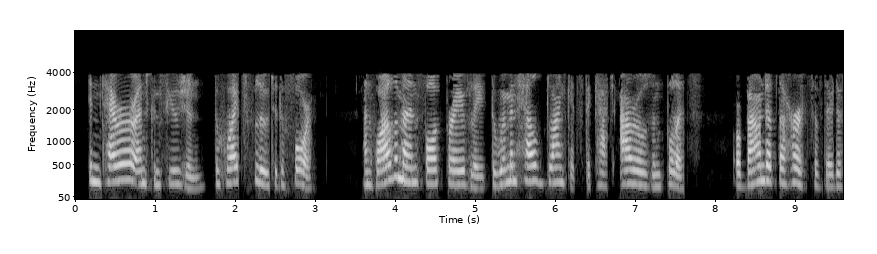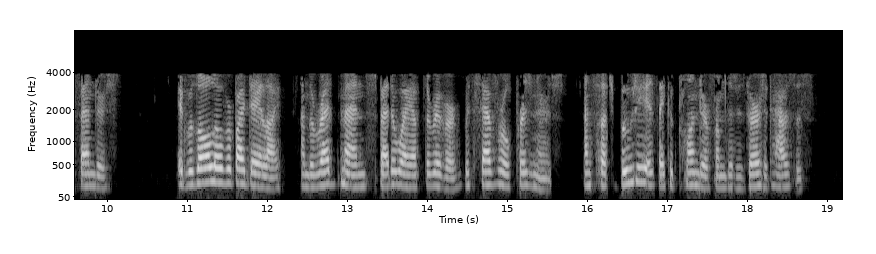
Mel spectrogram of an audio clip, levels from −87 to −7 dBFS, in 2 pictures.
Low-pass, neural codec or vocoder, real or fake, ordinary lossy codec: 7.2 kHz; none; real; AAC, 16 kbps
